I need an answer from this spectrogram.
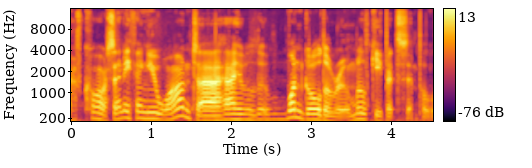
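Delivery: put-on voice of an old woman. Voicing the older woman behind the bar as travelers ask for lodging: older woman's voice. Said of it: "there is an older woman standing behind the bar".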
